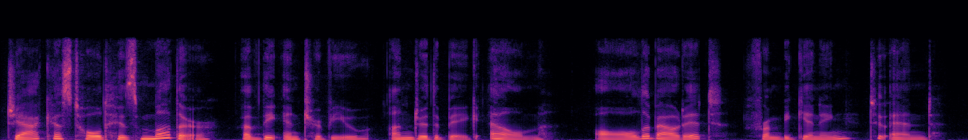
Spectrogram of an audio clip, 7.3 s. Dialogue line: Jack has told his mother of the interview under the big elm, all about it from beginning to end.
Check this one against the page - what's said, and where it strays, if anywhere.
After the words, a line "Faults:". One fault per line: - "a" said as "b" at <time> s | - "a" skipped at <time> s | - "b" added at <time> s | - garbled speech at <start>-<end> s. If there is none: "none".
Jack has told his mother of the interview under the big elm, all about it from beginning to end.
Faults:
none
